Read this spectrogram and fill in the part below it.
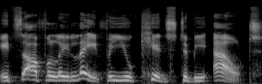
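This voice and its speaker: A man's high-pitched put-on character voice at a moderate pace, in a very clean recording with a silent background. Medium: read story. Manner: stoic, calm.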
